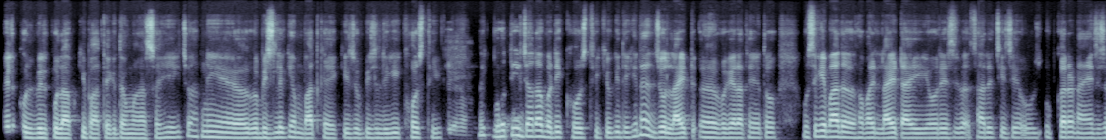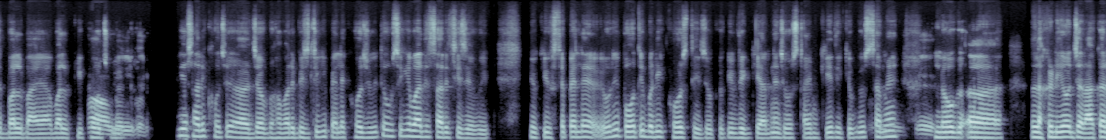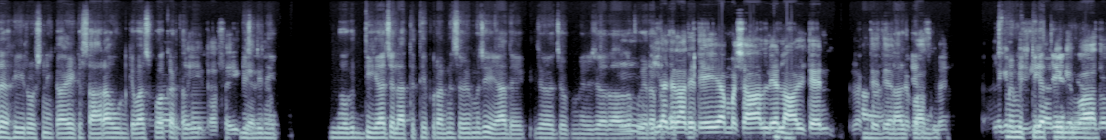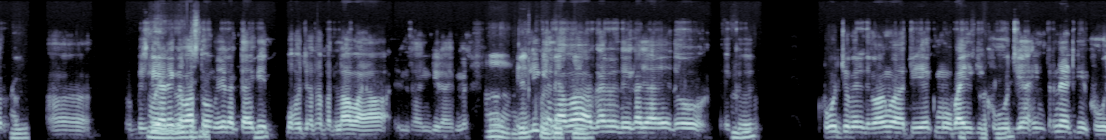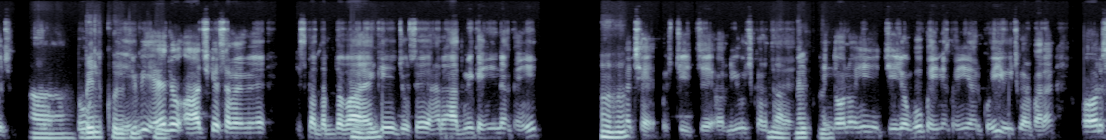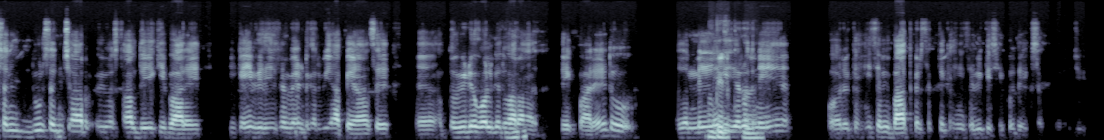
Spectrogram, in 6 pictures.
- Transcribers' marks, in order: in English: "टाइम"; in English: "लाइफ"; in English: "टच"; in English: "यूज़"; in English: "यूज़"; other background noise
- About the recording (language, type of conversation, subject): Hindi, unstructured, पुराने समय की कौन-सी ऐसी खोज थी जिसने लोगों का जीवन बदल दिया?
